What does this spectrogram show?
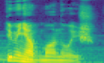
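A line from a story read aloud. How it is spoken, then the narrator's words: Sad, gloomy reply. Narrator (Russian): грустно улыбнувшись, мрачно ответила Флёр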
